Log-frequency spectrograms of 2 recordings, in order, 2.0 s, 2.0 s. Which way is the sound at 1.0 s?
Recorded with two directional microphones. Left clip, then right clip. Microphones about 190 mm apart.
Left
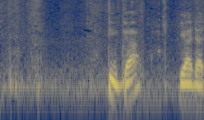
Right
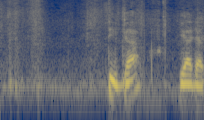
10° left (ahead or behind).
